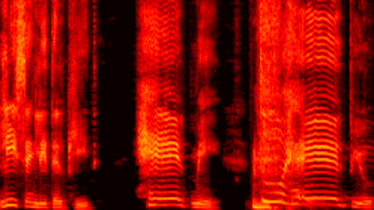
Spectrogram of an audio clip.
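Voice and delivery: put-on very slow, swooping, super heavy Dominican accent. Retelling what a sixth grade math teacher used to say: imitating Mister Duval's heavy accent. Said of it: "his accent is super duper heavy".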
